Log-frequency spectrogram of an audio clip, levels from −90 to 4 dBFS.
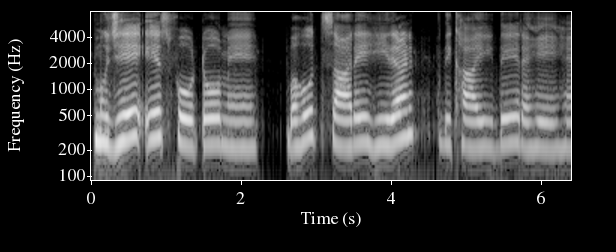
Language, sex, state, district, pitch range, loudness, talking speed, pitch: Hindi, female, Madhya Pradesh, Umaria, 215-260 Hz, -16 LUFS, 105 wpm, 230 Hz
